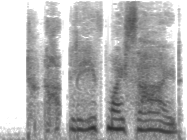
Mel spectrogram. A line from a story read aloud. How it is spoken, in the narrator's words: say under my breath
